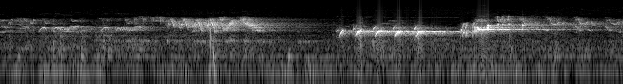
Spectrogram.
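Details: Bird chirping: bright, varied twittering phrases at a high pitch, then a quick run of short, sharp chirps repeated several times a second, ending in higher warbled notes.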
